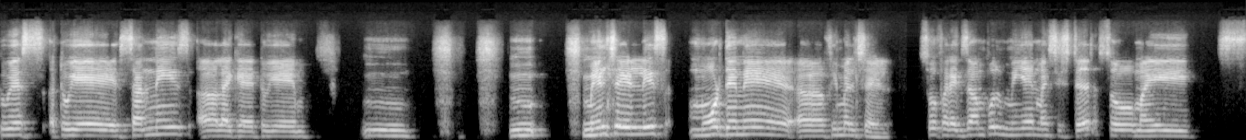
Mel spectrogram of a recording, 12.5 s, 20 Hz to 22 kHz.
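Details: Adult male with stuttering since childhood, had therapy in 2010, still working to overcome his stammering; stuttering.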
